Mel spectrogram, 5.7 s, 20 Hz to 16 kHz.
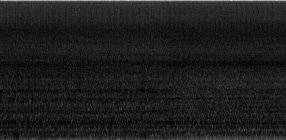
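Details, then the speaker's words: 2012 Toyota Alphard ANH20 2AZ engine, 101,000 km, idling in D: faint irregular metallic jingle from the oil pan area, worse at cold start with A/C on; balancer shaft rattle, shaft later found worn and loose. "Oke, teman-teman. Jadi, kemungkinan besar suara itu berasal dari balancer. Terdapat sedikit bunyi berderak di area bak oli mesin karena jarak tempuh yang tinggi."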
